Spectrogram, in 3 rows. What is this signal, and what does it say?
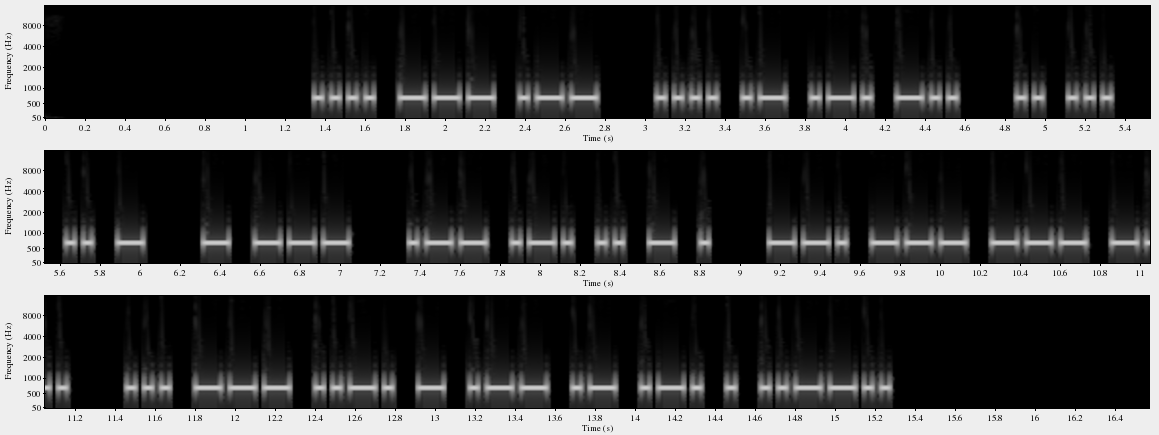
Morse code, heard as a keyed tone, about 28 wpm, 700 Hz. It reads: HOW HARD IS IT TO WRITE GOOD SOFTWARE?
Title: Sentences from Top 1000 Words - Review Part 3 - 28wpm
